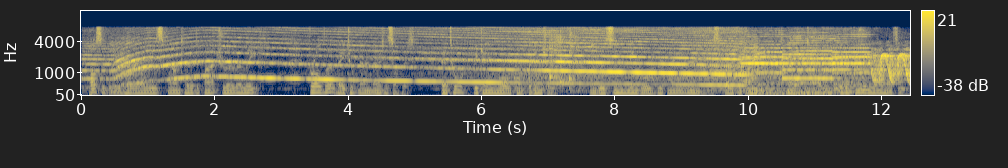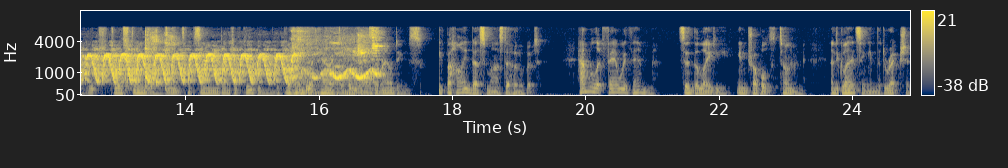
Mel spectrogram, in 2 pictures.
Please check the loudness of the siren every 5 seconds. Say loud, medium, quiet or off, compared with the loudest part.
medium, loud, loud, loud, off.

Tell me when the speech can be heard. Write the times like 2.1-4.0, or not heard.
0.1-24.8.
